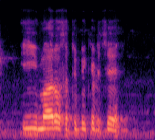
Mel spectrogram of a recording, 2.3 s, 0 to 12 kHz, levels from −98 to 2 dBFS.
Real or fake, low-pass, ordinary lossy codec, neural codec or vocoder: real; 7.2 kHz; Opus, 24 kbps; none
